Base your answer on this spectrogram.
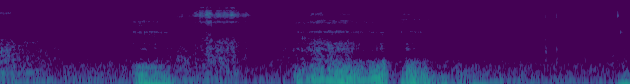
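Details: Sleeping Boston terrier snoring: low rattling snore bursts on inhalation, with quiet pauses between breaths.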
